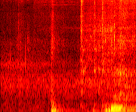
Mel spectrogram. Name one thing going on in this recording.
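A sports car engine starts with a roar.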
